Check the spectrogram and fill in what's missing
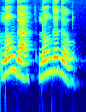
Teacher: Né? Mas na segunda eu uso esse G para ligar na vogal A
